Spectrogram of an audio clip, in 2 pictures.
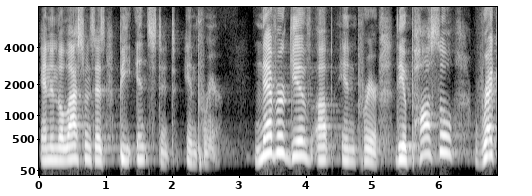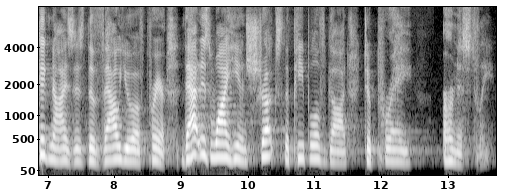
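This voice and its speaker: A man's voice: sits high, expressive, measured pace. A male pastor with a Southern Alabama accent preaching a fervent sermon to a congregation, emphatic, repetitive and exhorting. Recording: long hall reverb.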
